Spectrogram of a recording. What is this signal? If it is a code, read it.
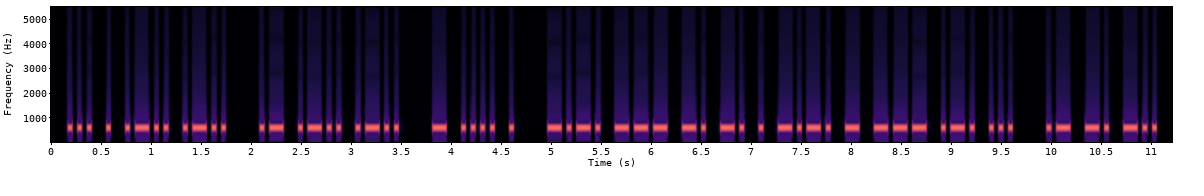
Morse code, heard as a keyed tone, about 25 wpm, 600 Hz. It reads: SELL ALL THE CONNECTORS AND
